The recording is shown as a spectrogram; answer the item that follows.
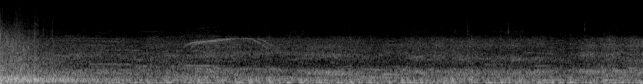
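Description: Football stadium crowd ambience: a steady murmur from a sparse crowd. It opens with a loud burst that fades over the first second.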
